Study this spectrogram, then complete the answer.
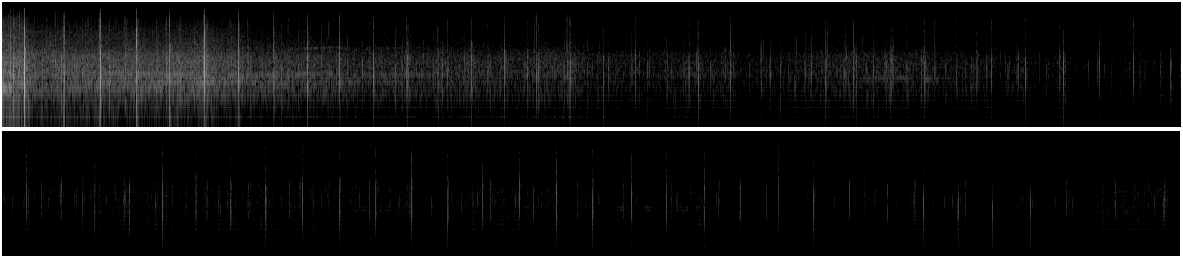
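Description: A large crowd applauds in an echoing hall, the clapping thinning out and fading.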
